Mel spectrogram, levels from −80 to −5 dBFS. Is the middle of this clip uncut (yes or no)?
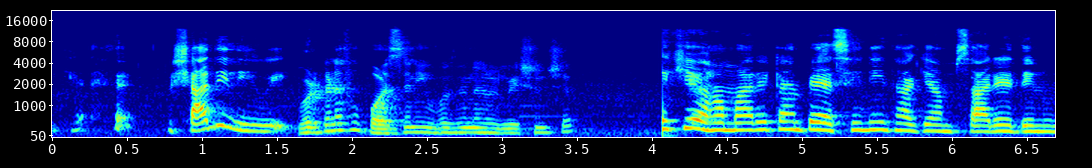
no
